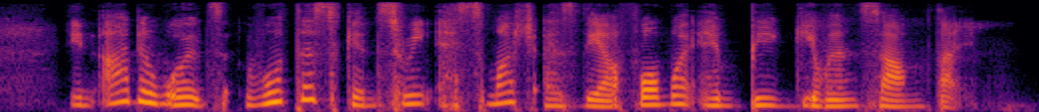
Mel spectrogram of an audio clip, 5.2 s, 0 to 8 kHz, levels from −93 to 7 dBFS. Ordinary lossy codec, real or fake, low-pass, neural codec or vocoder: none; fake; 7.2 kHz; codec, 16 kHz, 1.1 kbps, Voila-Tokenizer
